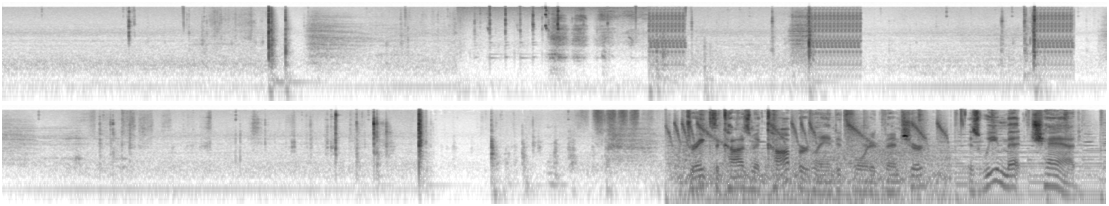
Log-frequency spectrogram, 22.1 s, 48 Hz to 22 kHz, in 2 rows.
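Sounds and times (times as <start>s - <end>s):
desk telephone ringing: 8.1s - 8.6s, 10.3s - 10.8s
low hum: 17.7s - 21.3s.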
